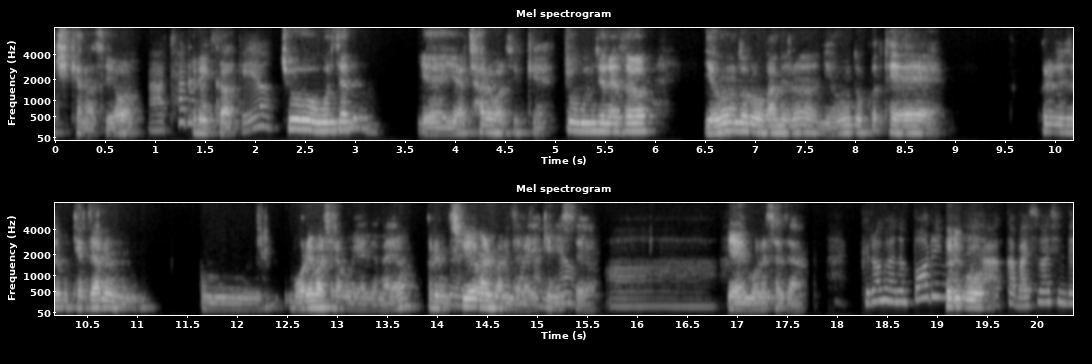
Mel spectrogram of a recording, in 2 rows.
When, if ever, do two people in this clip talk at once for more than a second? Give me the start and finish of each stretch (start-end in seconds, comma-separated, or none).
14.1-15.6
